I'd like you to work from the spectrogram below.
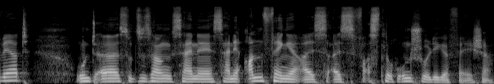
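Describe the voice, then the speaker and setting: A man with a normal speaking voice varies his pitch in an ordinary way at a moderate speed. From Franconia, Germany (Erlangen), raised in Weiden, Upper Palatinate. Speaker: novelist, writing teacher. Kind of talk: interview at live reading.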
